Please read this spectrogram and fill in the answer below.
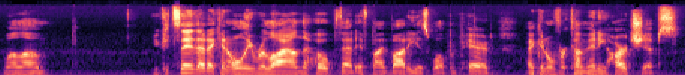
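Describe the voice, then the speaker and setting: Teenage boy lead, played by a man: earnest, hesitant, halting, bright voice, visual novel. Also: medium pitch, steady tone, close to an everyday voice. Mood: resigned. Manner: halting, uncertain.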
